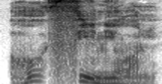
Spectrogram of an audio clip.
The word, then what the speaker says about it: rossignol: Comme tu l'as vu, on a un rossignol.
